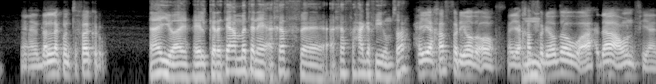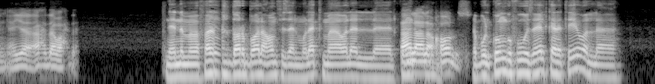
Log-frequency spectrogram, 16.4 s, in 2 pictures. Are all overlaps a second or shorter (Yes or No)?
Yes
